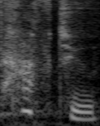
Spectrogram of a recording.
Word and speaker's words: have to: Notice I don't say V, I say F. Have. It becomes have to.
